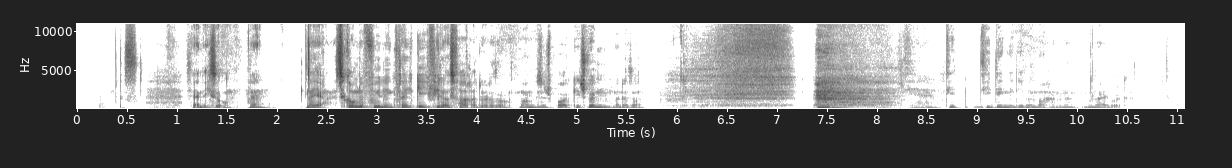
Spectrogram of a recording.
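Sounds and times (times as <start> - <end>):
man speaking: 0.4 - 5.7, 8.2 - 10.5
man sighing: 7.4 - 8.3.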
